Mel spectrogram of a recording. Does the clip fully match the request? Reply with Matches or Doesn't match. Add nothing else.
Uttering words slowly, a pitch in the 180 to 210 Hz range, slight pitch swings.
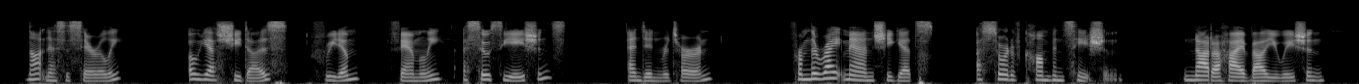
Doesn't match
